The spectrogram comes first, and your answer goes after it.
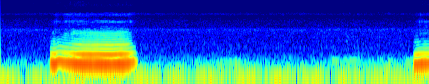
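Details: Asleep, the aged tortoiseshell cat Hana, thought to be over fifteen, lets out a loud snore-like sleep-talk sound: a flat, buzzy, richly harmonic moan close to a second long, then quiet breathing before another begins.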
